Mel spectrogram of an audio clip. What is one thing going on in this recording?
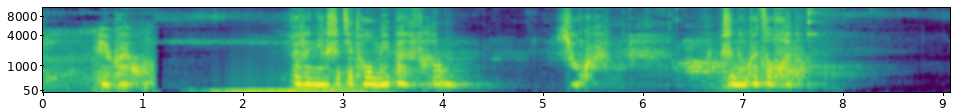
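A young woman speaks close by, tense and pleading.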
